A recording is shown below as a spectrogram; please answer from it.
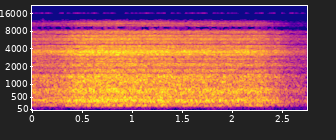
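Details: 1976 Sony Trinitron KV-1723D just powered on after replacing 17 capacitors, some bulging: steady even hiss from the speaker, no crackle or pops. Normal speaker static on power-up.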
